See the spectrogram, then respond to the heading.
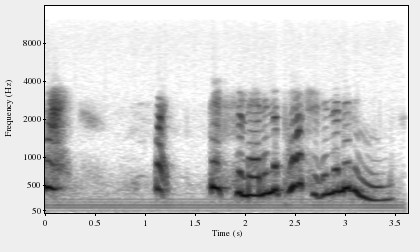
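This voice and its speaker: An actress playing a polite, timid young country cousin in a radio drama, speaking with hesitant courtesy. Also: female voice, very high-pitched, very animated, moderate pace, dry recording. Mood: bright, curious. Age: young adult. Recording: dull, dry old radio recording.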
